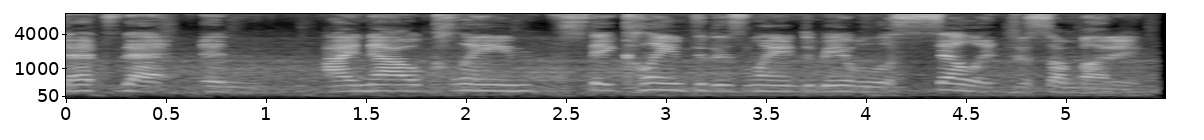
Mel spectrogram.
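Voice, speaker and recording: Documenting his land purchase on vlog, a slightly high-voiced man chats to the camera at normal speed while background noise carries on. His talk is loose and rambling, laced with jokes and wordplay.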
